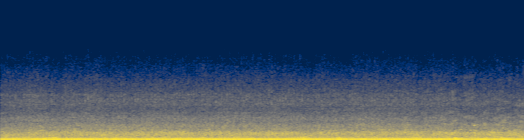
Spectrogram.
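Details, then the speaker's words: Cub Cadet push mower, Powermore single-cylinder engine, which popped and wouldn't stay running; after valve train repair and bending the governor spring tab to restore engine speed, a steady buzzing drone at constant speed with no pops, still smoking a bit. "Well, this thing's running pretty good now. Uh, still smoking a bit, but I'll put it outside."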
